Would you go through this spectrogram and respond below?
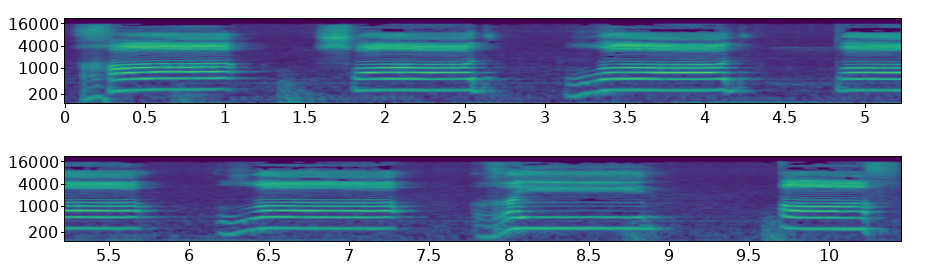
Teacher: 7 हरूफ ऐसे हैं जो हमेशा पुर होते हैं, यानी मोटी आवाज से पढ़े जाते हैं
